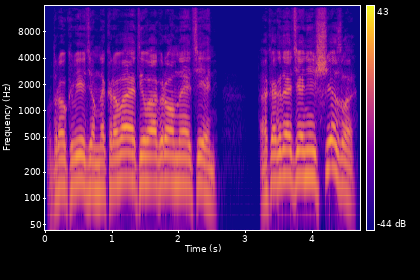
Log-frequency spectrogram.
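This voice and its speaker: A man voicing a proud, blunt barbarian warrior in an audiobook, with a loud, gruff, raised voice. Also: fairly high pitch, measured pace, no echo, studio quality, natural voice. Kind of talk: audiobook character voice.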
